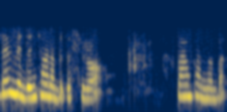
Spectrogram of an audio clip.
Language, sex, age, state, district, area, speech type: Manipuri, female, 30-45, Manipur, Kangpokpi, urban, conversation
